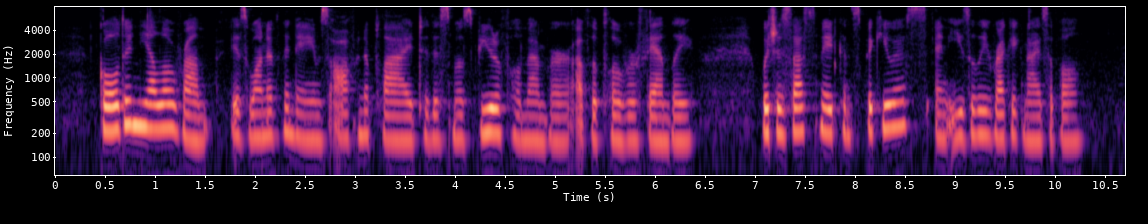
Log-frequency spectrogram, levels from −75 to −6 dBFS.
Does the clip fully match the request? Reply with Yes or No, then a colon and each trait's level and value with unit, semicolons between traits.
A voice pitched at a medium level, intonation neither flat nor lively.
Yes: medium, 180 Hz; average, 4.1 semitones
